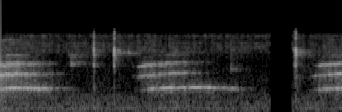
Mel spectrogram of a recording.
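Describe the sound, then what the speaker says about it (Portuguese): A house cat meows several times at close range, a drawn-out cry followed by short high calls, with a brief silent gap between them and no talking. "Esse é o meu gato lá, chorando, gente."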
